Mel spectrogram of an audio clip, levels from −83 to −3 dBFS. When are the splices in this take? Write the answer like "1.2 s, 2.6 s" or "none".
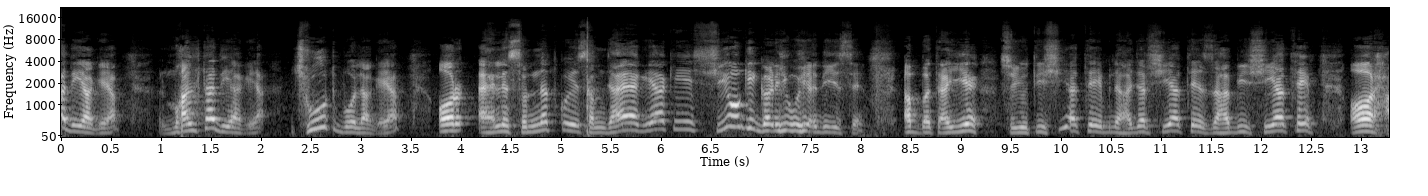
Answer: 1.1 s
